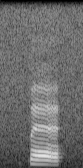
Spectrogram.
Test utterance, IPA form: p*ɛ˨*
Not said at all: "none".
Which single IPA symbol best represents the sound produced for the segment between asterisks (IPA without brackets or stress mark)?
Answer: ɛ˨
